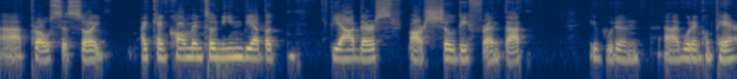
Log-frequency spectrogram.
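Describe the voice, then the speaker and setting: This very clean recording has a silent background and features a woman with a fairly low pitch. She talks at a moderate pace in a flat monotone, with long, frequent pauses. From Italy. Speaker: adoptive parent. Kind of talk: podcast interview answer.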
